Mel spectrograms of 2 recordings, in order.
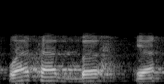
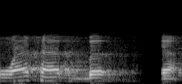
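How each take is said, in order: Both takes have the same delivery.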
